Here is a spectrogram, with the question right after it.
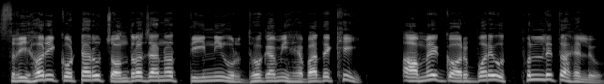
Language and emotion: Odia, happy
